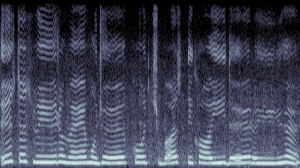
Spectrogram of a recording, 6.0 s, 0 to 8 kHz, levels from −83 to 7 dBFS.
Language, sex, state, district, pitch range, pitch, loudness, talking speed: Hindi, female, Madhya Pradesh, Katni, 255-285 Hz, 270 Hz, -9 LUFS, 100 wpm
